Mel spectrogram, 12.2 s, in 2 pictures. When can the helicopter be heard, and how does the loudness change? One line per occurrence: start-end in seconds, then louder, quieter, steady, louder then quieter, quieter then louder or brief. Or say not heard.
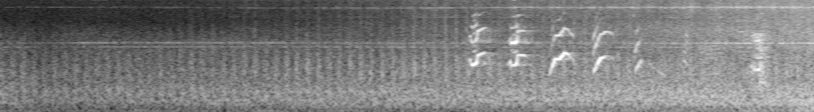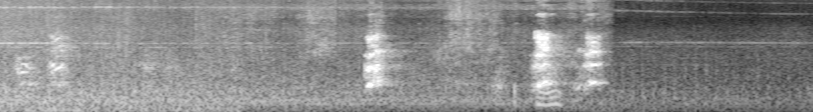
0.0-12.1 louder then quieter.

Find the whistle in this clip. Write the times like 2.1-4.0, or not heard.
not heard.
